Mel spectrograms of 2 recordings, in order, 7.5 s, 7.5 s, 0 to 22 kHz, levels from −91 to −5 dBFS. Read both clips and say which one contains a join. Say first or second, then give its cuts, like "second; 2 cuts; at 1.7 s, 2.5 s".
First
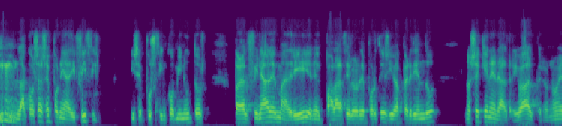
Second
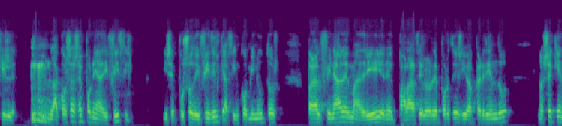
first; 1 cut; at 2.1 s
